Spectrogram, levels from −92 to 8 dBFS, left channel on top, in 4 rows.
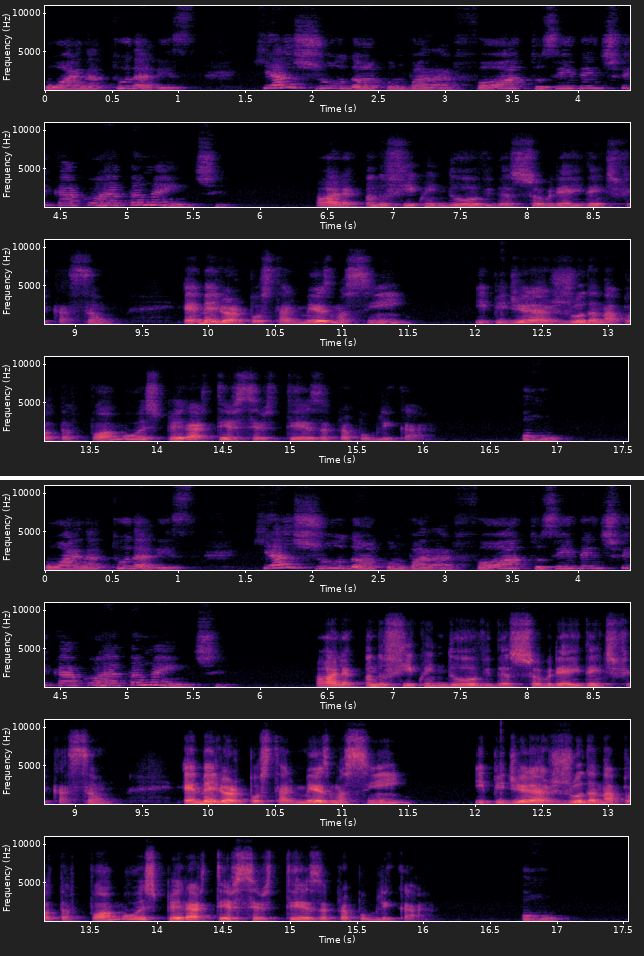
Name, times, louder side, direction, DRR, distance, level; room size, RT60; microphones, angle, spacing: voice 1, 0.0-5.8 16.7-17.1, right 1 dB, 15° right, 0.4 m, -43 dB
voice 2, 6.4-9.3 9.8-11.5 12.0-16.0, right 4 dB, 80° right, 0.5 m, -33 dB
2.7 x 2.2 x 2.5 m
head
